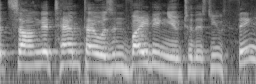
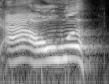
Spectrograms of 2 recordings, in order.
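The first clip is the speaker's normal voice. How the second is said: pained yelp; 8 semitones higher, 8 dB louder than usual. Real, not acted. Gets hit by hand thing.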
